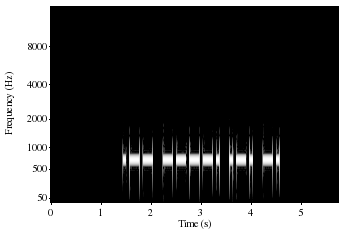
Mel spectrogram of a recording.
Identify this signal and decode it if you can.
Morse code, heard as a keyed tone, about 19 wpm, 700 Hz. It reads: W9RN
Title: Speed Racing - USA Call Signs 15wpm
